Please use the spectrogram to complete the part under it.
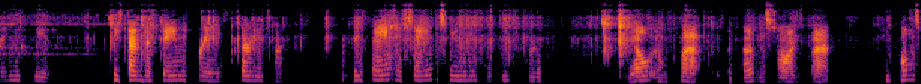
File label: Office microphone sample; Logitech G Fit Lightspeed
